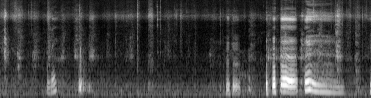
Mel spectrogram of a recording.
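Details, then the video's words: Excited pet Shiba Inu dog giving high, wavering whines with bending pitch: brief cries early on, then a louder run of warbling, howl-like whines near the end, while people talk and laugh over it. "Shiba Inu going crazy!!!"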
